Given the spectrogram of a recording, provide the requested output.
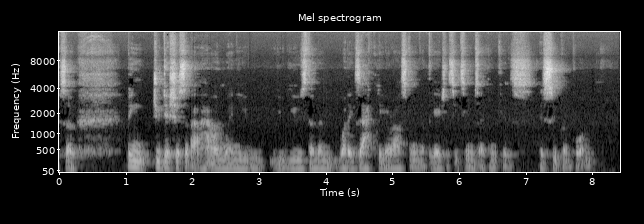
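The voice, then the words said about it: British accent. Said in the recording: “from your accent, but you're from across the pond”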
